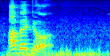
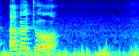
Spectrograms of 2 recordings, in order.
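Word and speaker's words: abattoir: आज का हमारा पहला वर्ड है अबेटोर। अब यहाँ पर प्रोनाउंसिएशन में आपको आर साइलेंट रखना है। अबेटोर, अबेटोर का मीनिंग यहाँ पर कसाई खाना है।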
